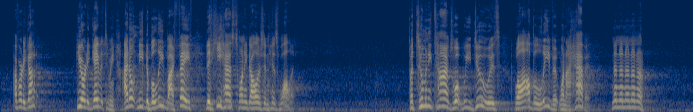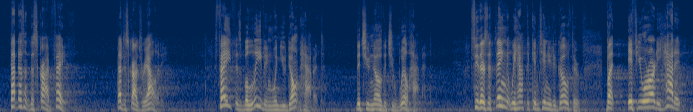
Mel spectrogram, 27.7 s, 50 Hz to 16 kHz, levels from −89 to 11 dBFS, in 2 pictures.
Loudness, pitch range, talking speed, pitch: -28 LUFS, 130-205 Hz, 185 wpm, 160 Hz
